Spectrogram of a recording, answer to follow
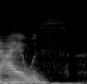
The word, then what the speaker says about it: عاوز: Either I say أنا عايز or أنا عاوز. Sometimes you find some Egyptians say it like this, and some other Egyptians say it like this, and both are correct and common.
